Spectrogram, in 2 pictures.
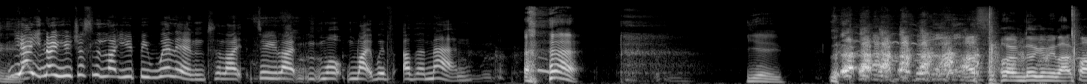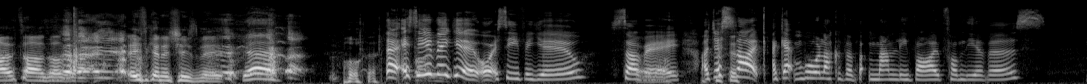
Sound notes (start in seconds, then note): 8.3 people laughing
